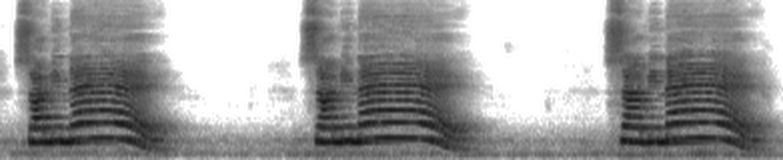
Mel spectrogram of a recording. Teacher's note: Percebam que eu enfatizei muito mais a sílaba né. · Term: sílaba tônica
